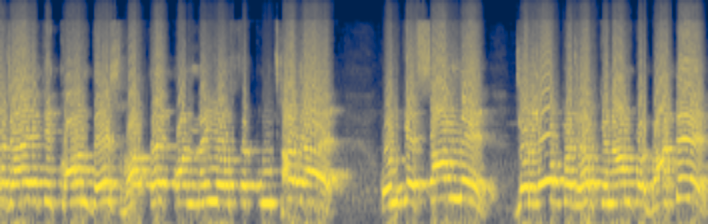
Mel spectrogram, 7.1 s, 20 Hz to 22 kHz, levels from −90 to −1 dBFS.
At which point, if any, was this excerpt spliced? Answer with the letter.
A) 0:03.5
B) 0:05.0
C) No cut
C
